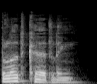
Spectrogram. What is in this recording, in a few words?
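"bloodcurdling", British English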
